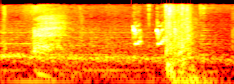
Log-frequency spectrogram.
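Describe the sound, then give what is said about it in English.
The TARDIS door is locked like a car with a remote: a soft rustle, then two quick high electronic chirps followed by a solid mechanical clunk, with no talking. “See? Like a car. I locked it like a car.”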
